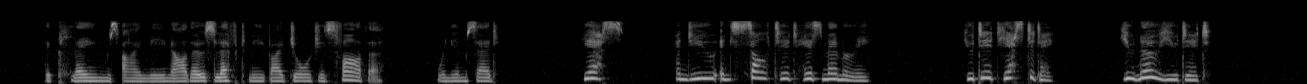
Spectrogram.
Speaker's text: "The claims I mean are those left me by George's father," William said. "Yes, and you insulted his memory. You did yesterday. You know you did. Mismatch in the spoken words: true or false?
false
